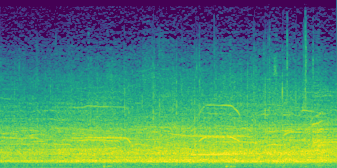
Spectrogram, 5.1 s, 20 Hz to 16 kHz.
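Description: A stadium crowd of more than 50,000 at the Rose Bowl during a college football game, a loud, continuous roar of cheering and whoops that swells slightly midway.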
